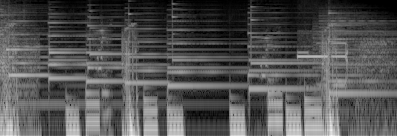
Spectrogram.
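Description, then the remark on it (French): A short Tsugi Radio station jingle of bright, chiming synth tones over punchy, rhythmic bass hits, played loud with no voices, lasting just a few seconds. “vous avez envie de faire ce soir sur la Tsugi Radio mais on s'envoie un petit une petite virgule et puis je vous retrouve avec … dans quelques instants dans quelques secondes même Tsugi, Radio.”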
